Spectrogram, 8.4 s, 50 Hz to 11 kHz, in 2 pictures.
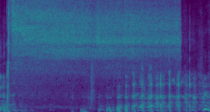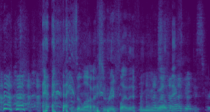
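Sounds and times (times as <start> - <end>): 
speech: 0.0 - 0.5, 2.1 - 8.3
can of Guinness cracking open and fizzing: 0.0 - 3.6
laughter: 1.6 - 8.2.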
